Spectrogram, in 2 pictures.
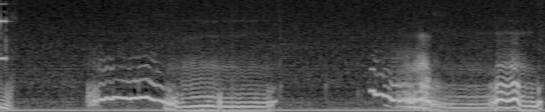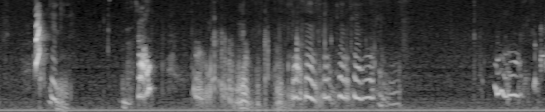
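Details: Pug puppy protecting her bone and making strange noises: warbling, wavering growl-moans in bursts, then rapid choppy yelps and squeaky vocal sounds, with a steady low hum throughout.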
